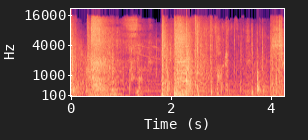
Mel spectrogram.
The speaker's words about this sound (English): Elsewhere, bullets ricochet off Burton's turret.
